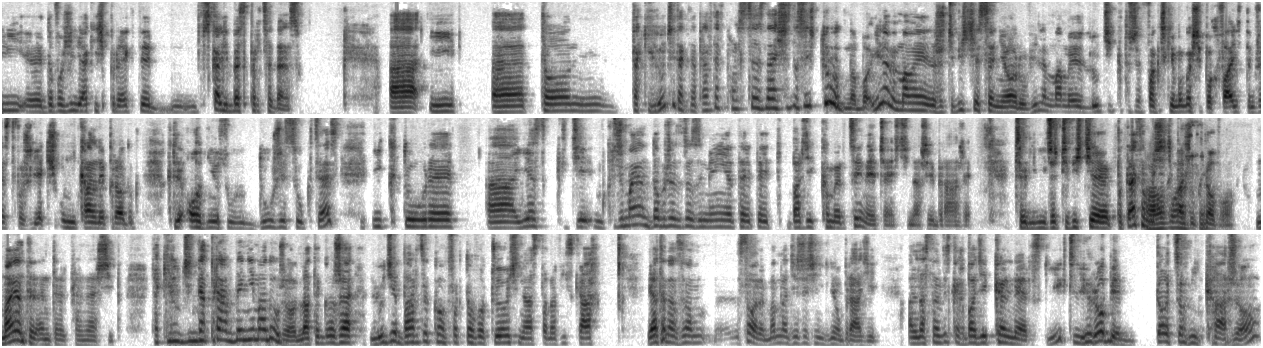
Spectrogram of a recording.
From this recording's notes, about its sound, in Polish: To jest nagranie Twitter Spaces, więc rozmowa toczyła się na żywo i interaktywnie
